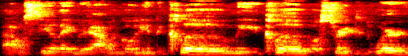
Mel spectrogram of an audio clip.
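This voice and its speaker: A man's fairly low, somewhat breathy voice at a fairly quick pace. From US South, Natchez, Mississippi. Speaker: rapper. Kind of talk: casual chat.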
